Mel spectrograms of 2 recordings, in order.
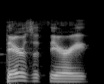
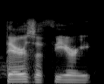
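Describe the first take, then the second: First: There's punched louder; emphatic There's a theory. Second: Said in the usual way. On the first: Shown as a demonstration. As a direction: hit There's hard.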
